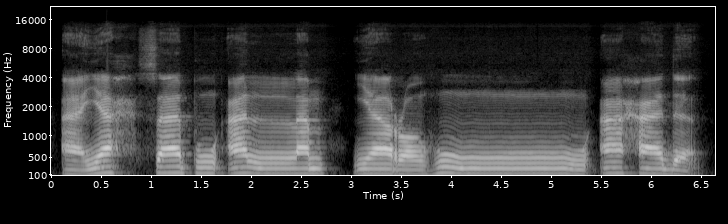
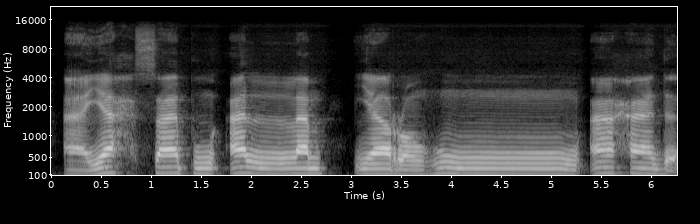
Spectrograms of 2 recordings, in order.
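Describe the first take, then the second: The two takes are said the same way.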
